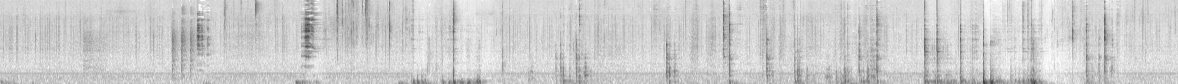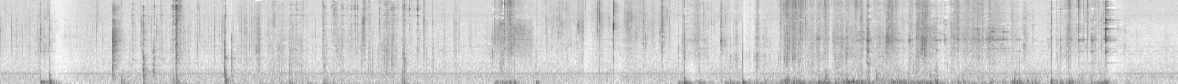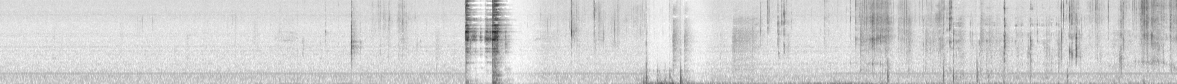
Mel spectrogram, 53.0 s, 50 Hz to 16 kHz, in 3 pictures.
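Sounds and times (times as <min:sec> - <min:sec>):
clinks on a plate: 0:04.5 - 0:04.8
fork and knife scraping metal plate: 0:04.5 - 0:04.9.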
